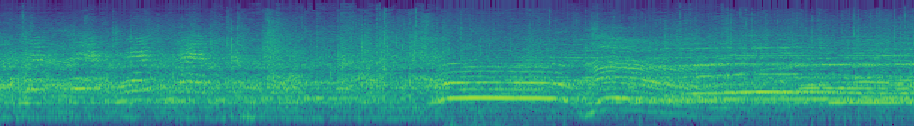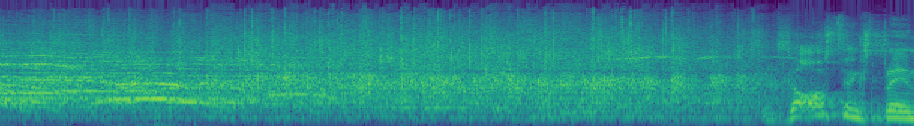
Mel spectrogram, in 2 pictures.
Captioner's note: audience laughing; audience cheering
